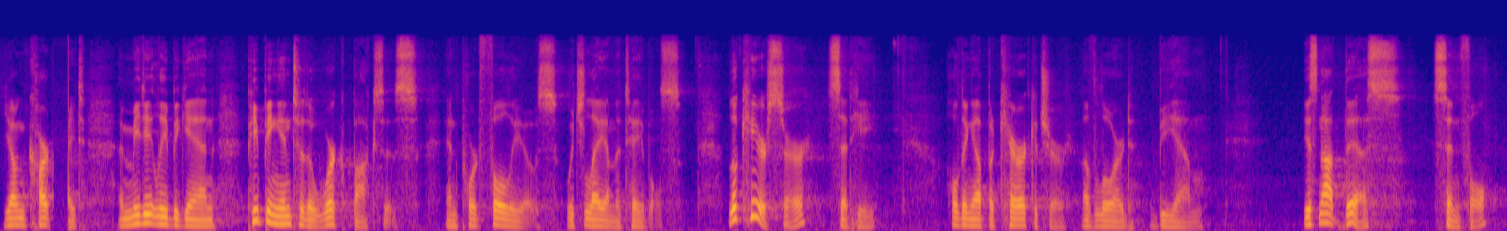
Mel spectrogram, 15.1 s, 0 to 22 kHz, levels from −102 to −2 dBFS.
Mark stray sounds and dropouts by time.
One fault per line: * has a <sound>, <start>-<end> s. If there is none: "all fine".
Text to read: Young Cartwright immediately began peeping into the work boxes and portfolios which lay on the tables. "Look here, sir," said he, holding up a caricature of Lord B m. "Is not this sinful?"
* has a dropout, 0.5-0.7 s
